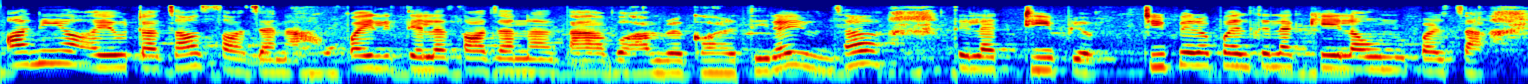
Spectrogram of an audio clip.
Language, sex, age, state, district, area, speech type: Nepali, female, 18-30, West Bengal, Alipurduar, urban, spontaneous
